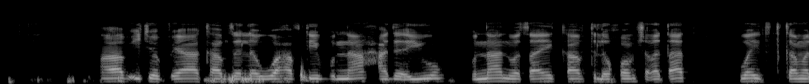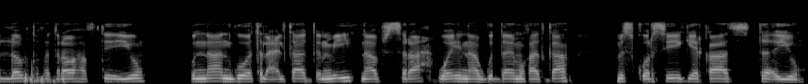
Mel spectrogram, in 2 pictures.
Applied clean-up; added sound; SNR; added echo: none; none; none; none.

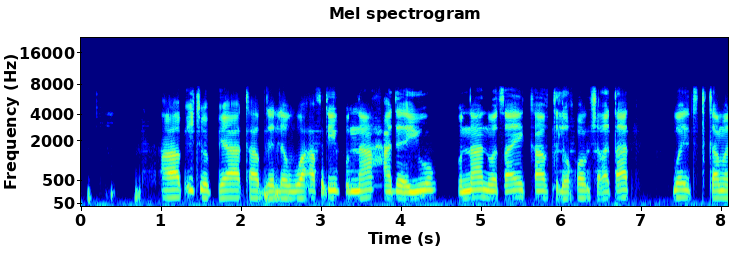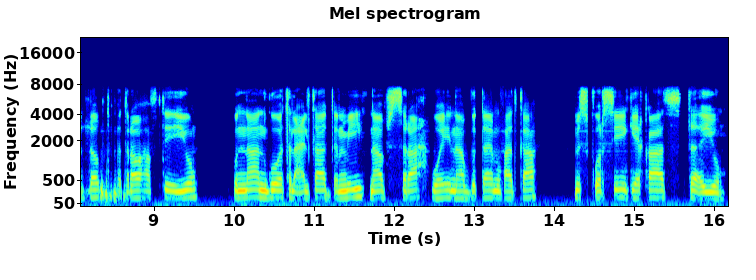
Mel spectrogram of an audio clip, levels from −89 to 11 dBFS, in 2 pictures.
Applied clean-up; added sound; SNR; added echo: neural diffusion model UNIVERSE++.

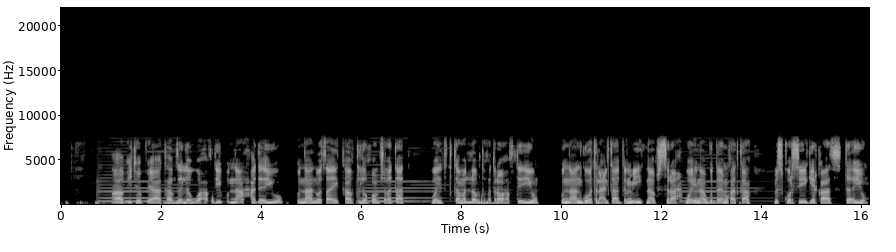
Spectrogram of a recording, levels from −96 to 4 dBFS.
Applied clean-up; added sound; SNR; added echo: classical method spectral subtraction.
